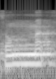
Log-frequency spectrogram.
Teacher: میم مشدد پہ غنہ ہوگا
